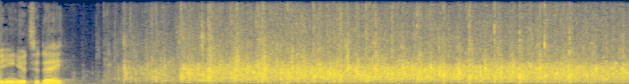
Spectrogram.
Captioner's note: applause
